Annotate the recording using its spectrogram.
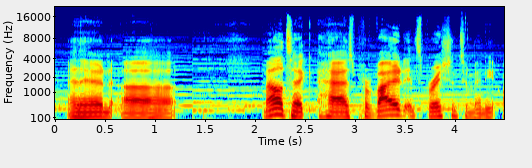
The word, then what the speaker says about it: Milotic: Milotic.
